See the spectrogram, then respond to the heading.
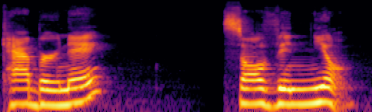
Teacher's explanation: the g n o n sounds like n y o kind of foreign and then with your nose a little bit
